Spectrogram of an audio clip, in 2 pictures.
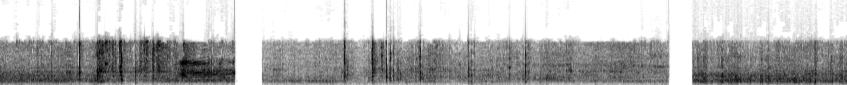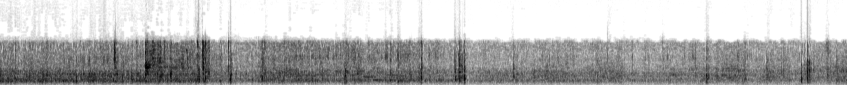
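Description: Skateboard wheels rolling over rough parking-lot asphalt, a steady rushing noise with sharp clacks of the board throughout. The sound cuts out completely twice, about two and a half and seven seconds in, where short clips are spliced together.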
